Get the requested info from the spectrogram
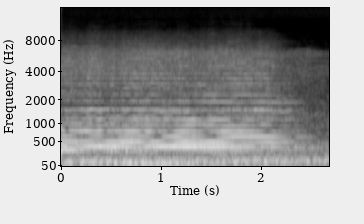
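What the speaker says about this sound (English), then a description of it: "Excuse me, the train is coming" A train passing close by on a railroad track blares a loud, sustained horn with a rich steady chord over low rumbling, fading slightly toward the end.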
